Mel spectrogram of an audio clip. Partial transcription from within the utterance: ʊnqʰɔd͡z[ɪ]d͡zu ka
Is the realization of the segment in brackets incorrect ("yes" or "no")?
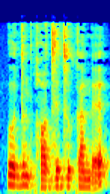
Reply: no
